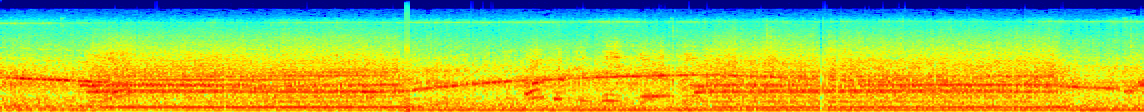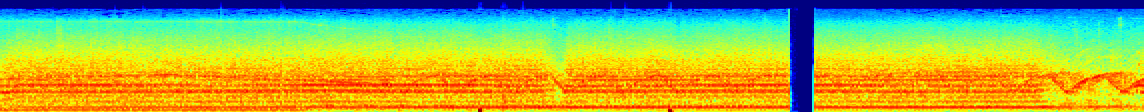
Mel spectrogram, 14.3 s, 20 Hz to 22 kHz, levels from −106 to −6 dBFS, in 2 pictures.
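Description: A loud pop jumps well above the sound at 2.53 to 2.56 s, then two pops at 10.14 to 10.32 s. The likely cause is a voltage pulse from a plug, switch, static or driver glitch.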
